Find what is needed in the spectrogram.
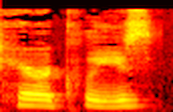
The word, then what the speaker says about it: Heracles: It's a part of Greek mythology, long story short, Hercules, yeah, Heracles, if you want to be one of those well-actually people. It's pronounced Heracles.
